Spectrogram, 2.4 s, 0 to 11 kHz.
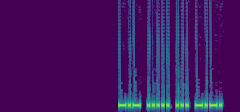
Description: Morse code, heard as a keyed tone, about 47 wpm, 700 Hz. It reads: K5SC
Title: USA Call Signs - 4 Characters - 2x Character Spacing - 50wpm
